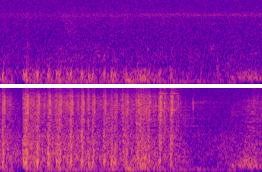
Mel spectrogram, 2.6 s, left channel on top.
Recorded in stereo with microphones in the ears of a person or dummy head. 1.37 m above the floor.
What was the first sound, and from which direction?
Only background noise.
